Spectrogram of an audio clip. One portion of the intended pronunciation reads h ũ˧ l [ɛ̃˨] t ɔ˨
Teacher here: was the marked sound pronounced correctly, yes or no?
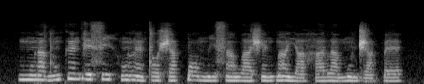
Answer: yes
